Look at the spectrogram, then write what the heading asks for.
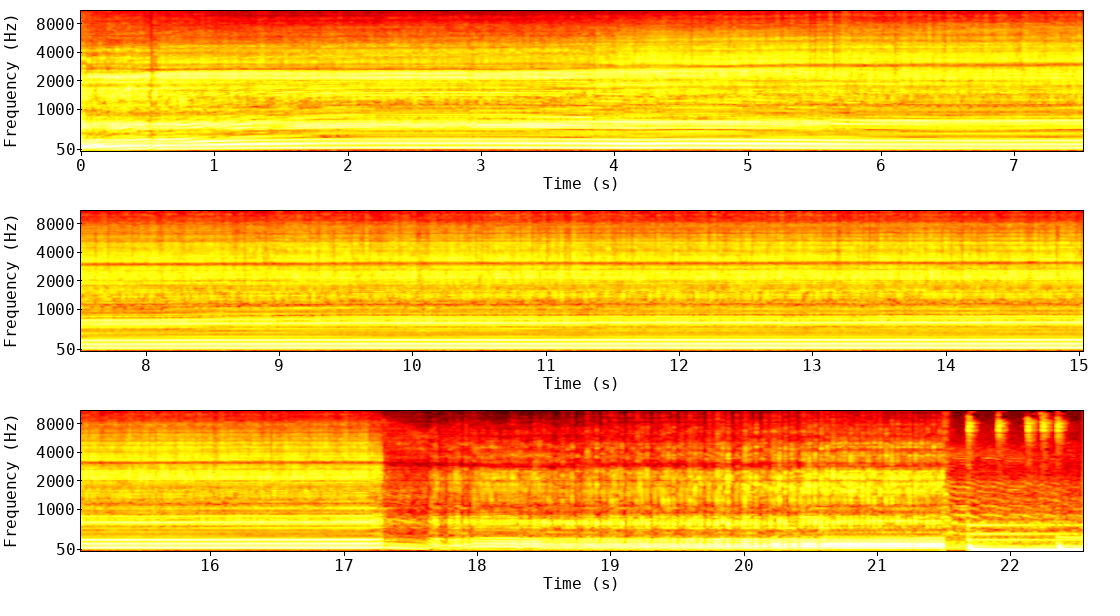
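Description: Car engine rising in revs over the first few seconds, then running at a steady pitch. About three-quarters of the way in it cuts abruptly to a lower, quieter steady engine note, and near the end a deep bass comes in.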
